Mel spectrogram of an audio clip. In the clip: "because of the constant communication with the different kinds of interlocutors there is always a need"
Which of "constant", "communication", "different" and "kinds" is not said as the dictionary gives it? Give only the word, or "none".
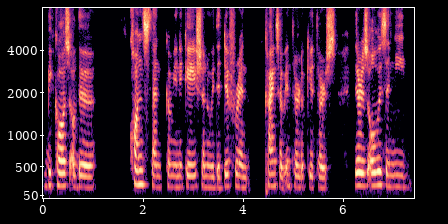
kinds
